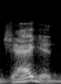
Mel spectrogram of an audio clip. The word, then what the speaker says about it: jagged: Before we get into it, really going with the one syllable on jagged there, Grooney. I couldn't pronounce it. Yeah, my bad. Jagged. Oh, okay, it's not jagged. Okay, jagged. Okay.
